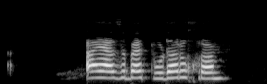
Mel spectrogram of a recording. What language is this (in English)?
Pashto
